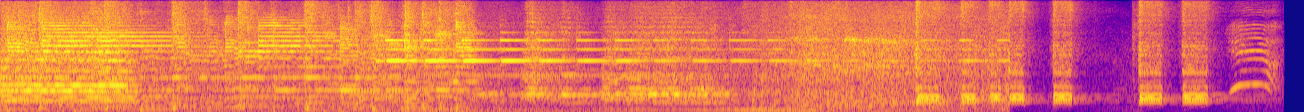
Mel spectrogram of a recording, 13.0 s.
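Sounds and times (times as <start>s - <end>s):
steam locomotive whistle: 0.0s - 1.6s, 5.2s - 7.3s, 9.1s - 12.3s
train horn chord: 0.0s - 1.8s, 5.0s - 7.4s, 9.1s - 12.2s
train rumble: 0.0s - 12.1s.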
